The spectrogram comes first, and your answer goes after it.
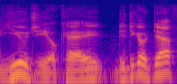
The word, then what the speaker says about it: Yuuji: I said Yuuji, okay?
